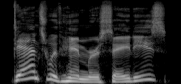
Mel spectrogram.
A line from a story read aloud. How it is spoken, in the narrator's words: called out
